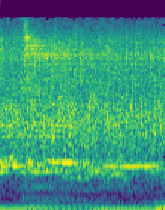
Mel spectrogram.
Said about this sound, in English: Oh, if you just prayed that prayer for the first time, oh, we want to clap for you. Oh, we're proud of you.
